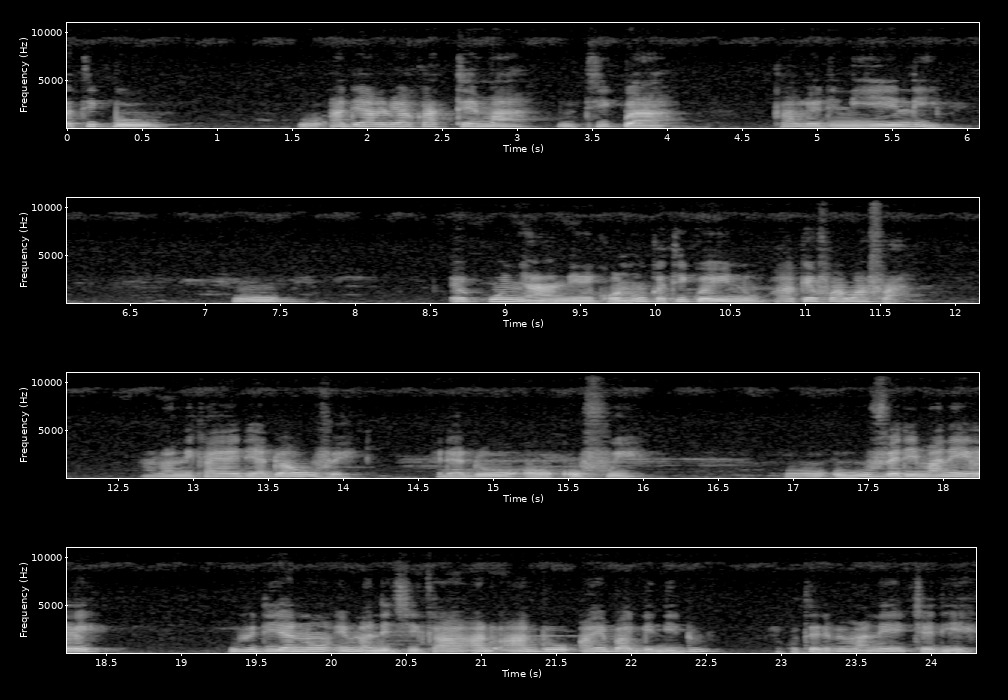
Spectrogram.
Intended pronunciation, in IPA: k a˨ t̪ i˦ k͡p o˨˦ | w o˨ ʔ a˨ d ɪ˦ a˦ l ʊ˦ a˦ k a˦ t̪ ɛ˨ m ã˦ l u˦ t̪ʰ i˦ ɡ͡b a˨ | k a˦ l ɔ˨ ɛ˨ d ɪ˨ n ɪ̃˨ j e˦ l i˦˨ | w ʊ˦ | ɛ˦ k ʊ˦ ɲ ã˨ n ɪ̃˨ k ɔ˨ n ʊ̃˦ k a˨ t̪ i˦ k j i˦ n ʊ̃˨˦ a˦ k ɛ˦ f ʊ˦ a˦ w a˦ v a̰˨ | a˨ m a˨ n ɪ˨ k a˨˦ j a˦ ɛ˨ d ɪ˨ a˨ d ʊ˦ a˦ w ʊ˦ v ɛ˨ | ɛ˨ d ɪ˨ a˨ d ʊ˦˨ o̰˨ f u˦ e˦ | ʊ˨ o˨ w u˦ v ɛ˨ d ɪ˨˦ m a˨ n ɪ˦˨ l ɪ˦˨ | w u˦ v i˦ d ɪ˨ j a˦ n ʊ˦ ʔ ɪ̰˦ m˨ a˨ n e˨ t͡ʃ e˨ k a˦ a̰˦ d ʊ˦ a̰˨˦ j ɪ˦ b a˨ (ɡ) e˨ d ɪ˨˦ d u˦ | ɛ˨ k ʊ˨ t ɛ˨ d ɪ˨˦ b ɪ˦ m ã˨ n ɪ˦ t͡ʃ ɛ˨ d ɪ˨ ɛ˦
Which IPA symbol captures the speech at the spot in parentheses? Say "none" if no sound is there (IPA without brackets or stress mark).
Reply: ɡ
